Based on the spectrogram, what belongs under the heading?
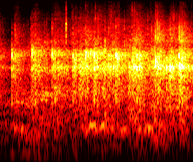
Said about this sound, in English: I'm glad she said yes, or that clapping would be very strange right now, right?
